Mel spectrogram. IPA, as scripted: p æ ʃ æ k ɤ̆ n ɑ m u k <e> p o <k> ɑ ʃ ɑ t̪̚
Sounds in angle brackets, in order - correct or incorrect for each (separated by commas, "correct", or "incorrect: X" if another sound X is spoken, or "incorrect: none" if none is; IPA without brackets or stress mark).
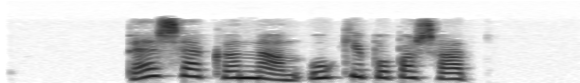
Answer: correct, incorrect: p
